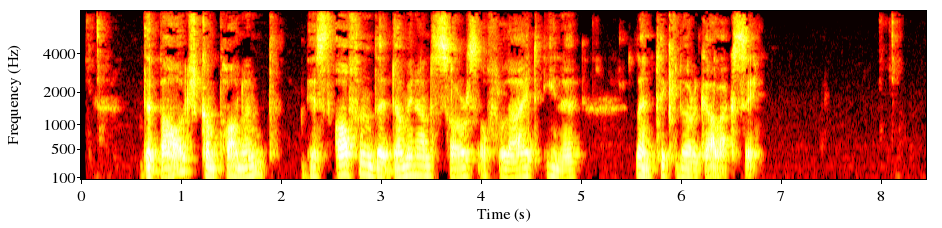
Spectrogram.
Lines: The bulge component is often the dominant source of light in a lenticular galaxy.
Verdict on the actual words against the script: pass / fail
pass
